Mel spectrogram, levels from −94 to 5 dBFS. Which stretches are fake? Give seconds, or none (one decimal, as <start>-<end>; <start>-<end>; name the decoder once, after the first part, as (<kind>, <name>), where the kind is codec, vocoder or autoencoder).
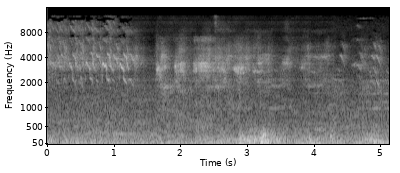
1.3-4.3 (codec, SNAC)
